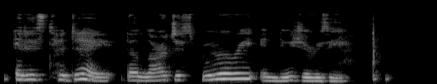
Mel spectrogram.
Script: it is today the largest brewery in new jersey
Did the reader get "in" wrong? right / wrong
right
